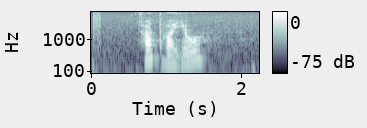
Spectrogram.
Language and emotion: Russian, neutral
